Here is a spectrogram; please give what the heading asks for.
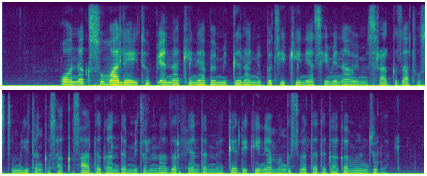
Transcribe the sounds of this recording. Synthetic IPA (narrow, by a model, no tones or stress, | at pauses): ʔo̞nəɡsomalijait̪ʰjo̞pʼːjaɨnːakʰe̞nijabəmːiɡːənaɲːubːət̪jɛkʰe̞nijasemenawimɨsɾat̪̚ɡɨzat̪wʊst̪ʼɨmːɨjːɛt̪ʰəŋkʼəsakʼːəsəad̪əɡaɨnd̪əmːit̪ʼɨlɨnːazəɾfjaɨnd̪əmːijakʰːahɛd̪jɛkʰe̞nijaməŋɡɨst̪bət̪ʰəd̪əɡaɡamiwʊɲd͡ʒɪlwal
